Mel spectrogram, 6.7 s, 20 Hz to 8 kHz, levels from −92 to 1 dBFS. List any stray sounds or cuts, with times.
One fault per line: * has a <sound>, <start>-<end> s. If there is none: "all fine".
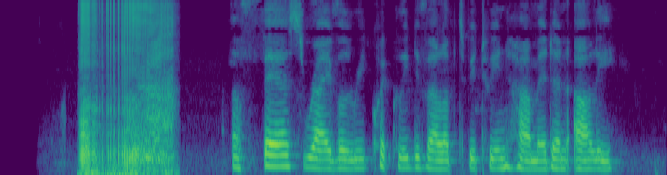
* has a squeak, 0.8-1.8 s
